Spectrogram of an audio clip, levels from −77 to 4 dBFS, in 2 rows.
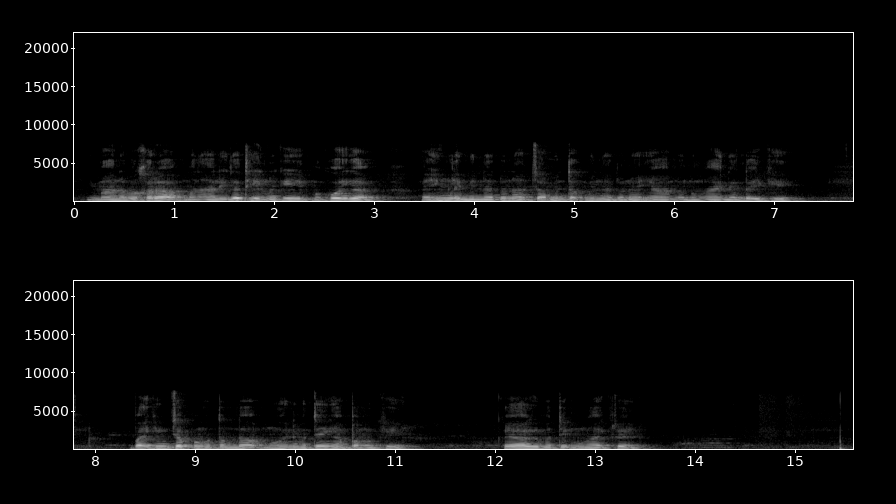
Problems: background conversations at intervals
